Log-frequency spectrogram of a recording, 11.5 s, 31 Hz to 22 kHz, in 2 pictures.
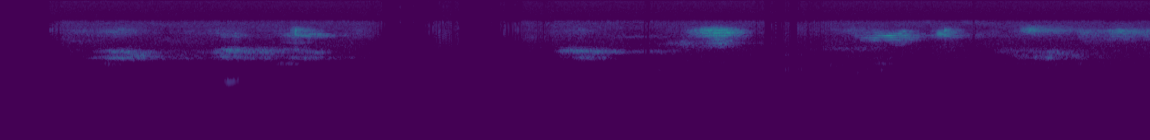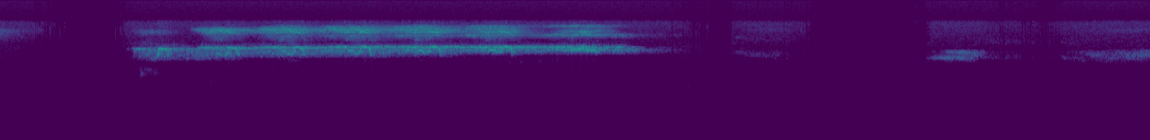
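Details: Asian koel calling loudly at 6.55am on 30 January 2026 beside a residential block in Toa Payoh, Singapore; bursts of shrill repeated notes build into a long, rapid, intense series in the middle, with faint background hiss.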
